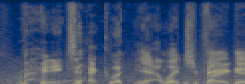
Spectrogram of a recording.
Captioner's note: laughing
